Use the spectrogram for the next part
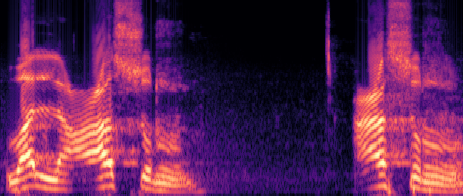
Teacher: بعض لوگ والعصر پڑھ کے چلے جاتے ہیں، را ظاہر نہیں ہوتا، یہاں پہ را کو ظاہر کرنا ہے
